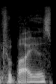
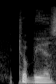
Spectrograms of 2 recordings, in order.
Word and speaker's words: Tobias: pronunciation of your name this is tobias you might call him tobias but tobias is a little bit more perfect so how to be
